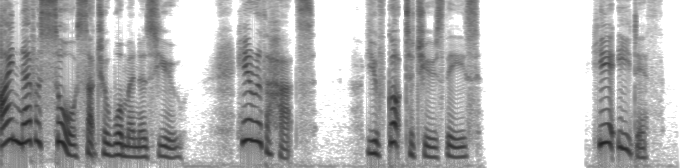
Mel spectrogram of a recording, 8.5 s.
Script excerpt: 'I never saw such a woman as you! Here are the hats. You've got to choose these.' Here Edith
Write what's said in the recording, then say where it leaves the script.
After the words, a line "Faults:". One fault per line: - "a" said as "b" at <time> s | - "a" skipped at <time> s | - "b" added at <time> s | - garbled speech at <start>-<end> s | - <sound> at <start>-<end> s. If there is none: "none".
'I never saw such a woman as you! Here are the hats. You've got to choose these.' Here Edith
Faults:
none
